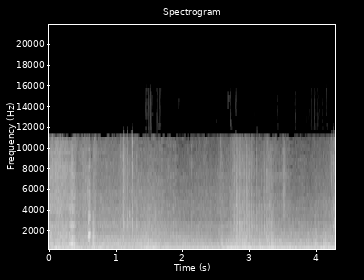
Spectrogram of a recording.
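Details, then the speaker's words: Car driven at high speed in first gear: loud, strained roar at high rpm with deep rumble; noise stops after shifting to second gear, so driver should upshift. "अब आवाज बिल्कुल बंद हो गई है क्योंकि first gear में RPM high हो जाता है इंजन का इसलिए आवाज आती है"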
